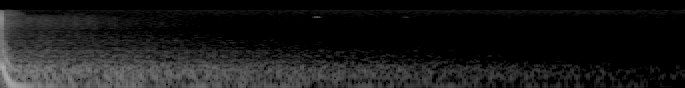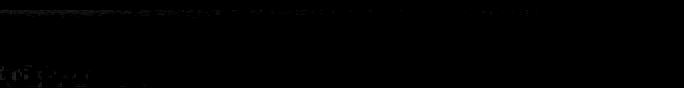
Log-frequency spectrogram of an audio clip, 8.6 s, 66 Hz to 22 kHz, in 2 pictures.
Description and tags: Decent crisp reverbed club kick 3 of 11
3of11, bassdrum, club, kick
